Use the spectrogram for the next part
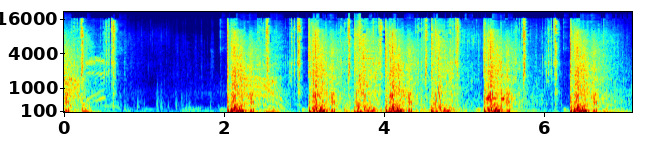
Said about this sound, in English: Shotgun effective at range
